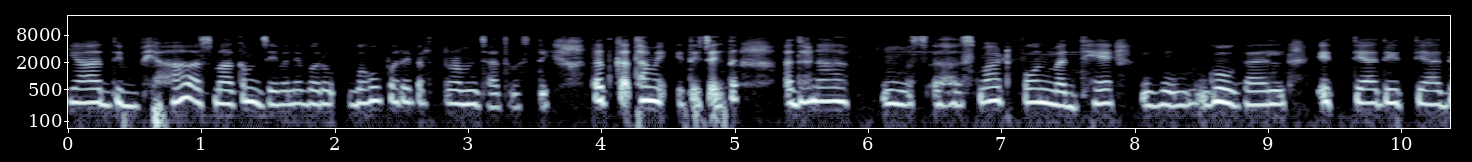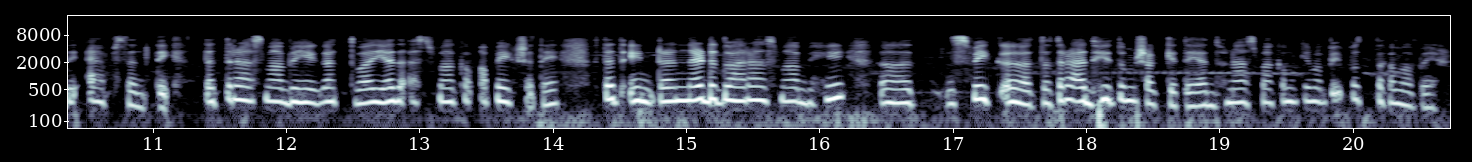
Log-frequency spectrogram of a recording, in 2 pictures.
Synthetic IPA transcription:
jaːd̪ibʱjɐɦɐɐsmaːkɐmd͡ʒiːʋɐneɐbɐɦupɐɾiʋɐɾt̪ɐnɐmd͡ʒaːt̪ɐmɐst̪it̪ɐd̪kɐt̪ʰɐmit̪it͡ʃɐ̰t̪ɐd̪ʱuna | smaːɾʈpʰoːnmɐd̪ʱje | ɡuːɡɐlit̪jaːd̪iːt̪jaːd̪iʔɛːpsɐnt̪it̪ɐt̪ɾɐɐsmaːbʱeːɡɐt̪ʋɐjɐd̪ɐsmaːkɐmɐpeːkʂɐt̪eːt̪ɐt̪iɳʈɐɾneʈd̪ʋaːɾaːsmaːbʱi | sʋiːkt̪ɐt̪ɾɐɐd̪ʱit̪umʃɐkjɐt̪eɐd̪ʱunaːɐsmaːkɐmkimɐpipust̪ɐkɐmɐpeːkʂɐ

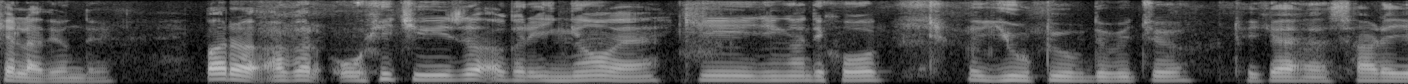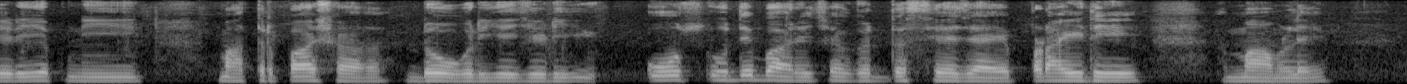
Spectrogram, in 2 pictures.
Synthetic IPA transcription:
kɛːlaːd̪eːɦʊ̃nd̪eː | pəɾəɡəɾoːɦiːt͡ʃiːzə̰ɡəɾɪjãːoːɛːkɪd͡ʒɪjãːd̪ekʰoːjuːʈjuːbd̪eːʋɪt͡ʃʈʰiːkɛːsaːɽeːd͡ʒeːɽiːapniː | maːt̪ɾəpaːʃaːɖoːɡɾiːɛːd͡ʒeːɽiː | ʊsʊd̪eːbaːɾeːt͡ʃəɡəɾd̪əsɪjaːd͡ʒaːeːpəɽaːiːd̪eː | maːmleː

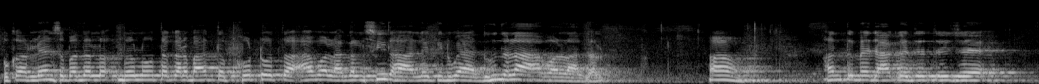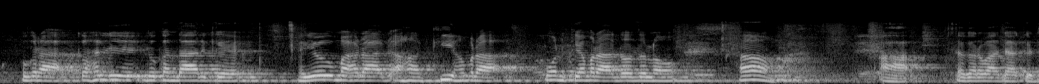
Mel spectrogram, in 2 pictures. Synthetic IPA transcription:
okəɾlẽnsbəd̪əlbəlɦũt̪əkəɾbad̪̚t̪əpʰoʈot̪əʔabəlaɡəlsid̪ʱalekinɛd̪ʱũnd̪ʱlaːbɔlaɡəl | ɦə̃ | ənt̪med͡ʒaked͡ʒet̪əise | okɾakəɦlied̪okənd̪aɾke | jeuməɦɾad͡ʒə̰ɦãkiɦəmɾakonkɛmɾad̪ɔd̪lɦũ | ɦə̃ | a̰ | t̪əkəɾbad̪d͡ʒake

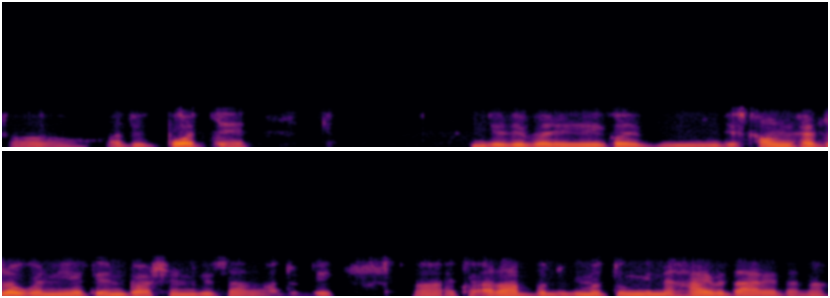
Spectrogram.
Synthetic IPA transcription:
oɐduɡpotːi | deɾibɐɾidɐkʰojdiskawntkʰaɾɾawɡɐniatenpɐɾsentɡit͡ʃaŋɐ̰dudiɐ̰jkʰojɐɾapːɐduɡimɐtuŋɡinɐɦajbɐtaɾetanɐ

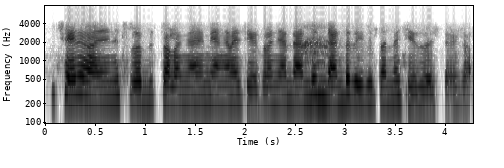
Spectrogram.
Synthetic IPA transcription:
ɕɐɾiʋainːisrɐd̪ʱːit͡ɕːɐɭːɐɲːaːninːiɐŋːɐnet͡ɕejt̪ːuɭɐɲaːnɾeɳɖinɾeɳɖɨɾiːðilt̪ɐnːe̞t͡ɕejt̪ɨʋɐt͡ɕːḛːkːɐ

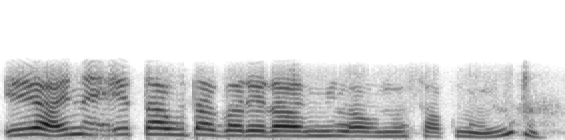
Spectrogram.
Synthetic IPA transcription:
eɦʌjnʌet̪aut̪aɡʌɾeɾʌmilawnusʌknuɦunːʌ

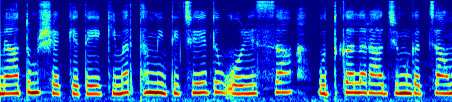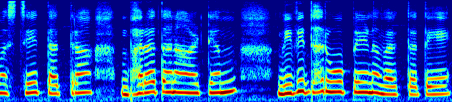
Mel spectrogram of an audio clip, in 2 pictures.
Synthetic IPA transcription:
njaːt̪umʃɐkjɐt̪eːkimɐɾt̪ʰɐmit̪it͡ʃeːt̪oɻisɐut̪kɐlɐɾaːd͡ʒjɐmɡɐtːt͡ʃaːmɐst͡ʃ̪eːt̪ɐt̪ɾɐbʱɐɾɐt̪ɐnaːʈjɐmʋiʋid̪ʱɐɾuːpeːɳɐʋɐɾt̪ɐt̪eː

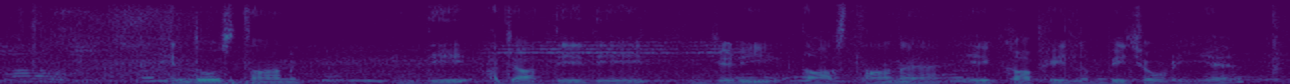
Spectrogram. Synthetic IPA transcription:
hɪ̃nd̪uːst̪aːnd̪eːʔəːd͡ʒaːd̪eːd̪eː | d͡ʒeːɽiːd̪aːst̪aːnɛːeːkaːpʰiːləmbiːt͡ʃoːɽiːɛː

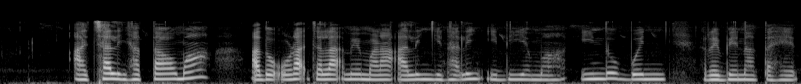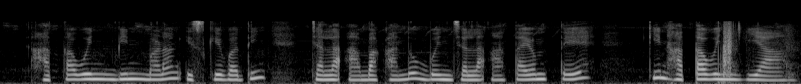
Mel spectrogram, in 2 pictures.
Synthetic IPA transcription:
at͡ʃʰaliɲɦat̪aɔmaː | d̪ɔʔɔɽa̰ʔt͡ʃala̰ʔmɛmaɽ̃aʔaliɲɡɛnɦaʔliɲid̪ijamaiɲd̪ɔbəɲɾɛbɛnat̪aɦɛt̪̚ | hat̪awəɲbinmaɽ̃aŋiskɛbad̪iɲ | t͡ʃalaʔabakʰand̪ɔbəɲt͡ʃalaʔat̪ajɔmt̪ɛ | kinɦat̪awəɲɡɛja

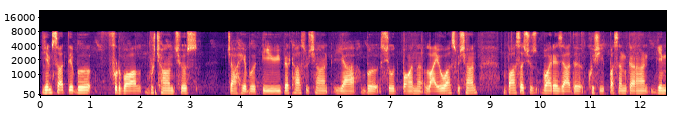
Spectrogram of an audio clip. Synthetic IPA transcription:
jimsaːt̪ebɨfuʈbaːlʋɨt͡ʃʰaːnt͡ʃʰus | t͡ʃaːɦebɨʈiːʋiːpʲeʈʰaːsʋut͡ʃʰaːnjaːbɨsoːd̪paːn̰laːjoːaːsʋut͡ʃʰaːnbaːsat͡ʃʰusʋaːɾʲjaːzʲjaːd̪ɨkʰʊʃiːpɐsɐnd̪kɐɾaːnjim

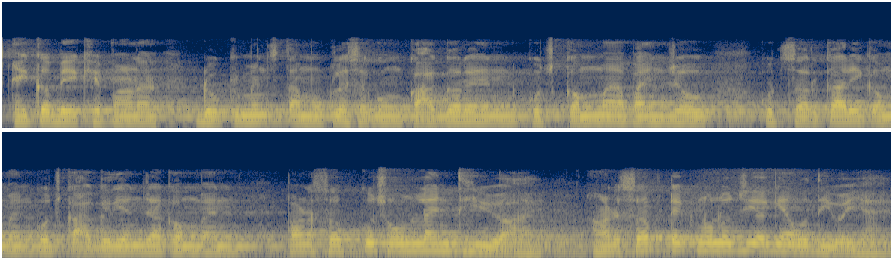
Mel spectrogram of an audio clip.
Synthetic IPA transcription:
ɦɪkɓekʰepaːɽ̃ | ɖɔːkjumẽɳʈst̪ãmoːklesɐɡʱũkaːɡəɾəɦɪnɪ̆kʊd͡ʑʱkɐmaɦpãɦɪ̃nɪ̆d͡ʑoː | kʊd͡ʑʱsɐɾkaːɾikɐməɦɪnkʊd͡ʑʱkaːɡɾijənɪ̆d͡ʑakɐməɦɪnɪ̆ | paːɽ̃sɐbʱkʊd͡ʑʰʱoːnlaːɪnt̪ʰiʋijaːɦeː | ɦaːɽ̃esɐbʱʈɛːknoːloːd͡ʑiaɠijãʋɐd̪ʱiʋɐiaːɦeː

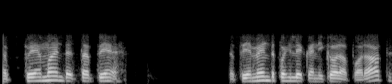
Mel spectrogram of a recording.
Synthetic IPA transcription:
t̪ɐpemeɳʈt̪ɐpe | t̪ɐpemeɳʈpɐɦilekanikɐʋlapɐɾat̪

